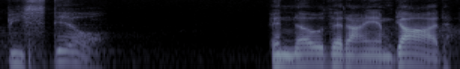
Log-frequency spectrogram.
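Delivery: calm. Acted. Preacher quoting scripture to congregation, hushed and calm. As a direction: let the words settle gently. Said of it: "Scripture tells us".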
